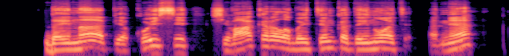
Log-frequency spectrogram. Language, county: Lithuanian, Alytus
